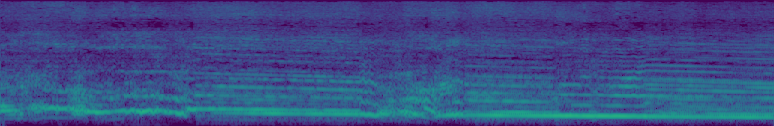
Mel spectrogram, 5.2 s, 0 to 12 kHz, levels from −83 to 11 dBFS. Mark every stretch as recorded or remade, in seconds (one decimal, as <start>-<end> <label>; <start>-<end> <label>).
0.0-1.3 remade; 1.3-2.4 recorded; 2.4-3.1 remade; 3.1-3.7 recorded; 3.7-4.3 remade; 4.3-5.2 recorded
